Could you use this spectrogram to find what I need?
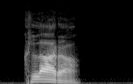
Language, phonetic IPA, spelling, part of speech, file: Polish, [ˈklara], Klara, proper noun, Pl-Klara.ogg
